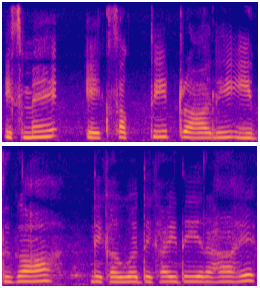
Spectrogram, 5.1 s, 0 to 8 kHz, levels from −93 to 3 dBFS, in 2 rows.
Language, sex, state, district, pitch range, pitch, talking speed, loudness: Hindi, female, Uttar Pradesh, Jalaun, 275-305 Hz, 285 Hz, 130 wpm, -23 LUFS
